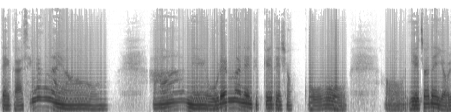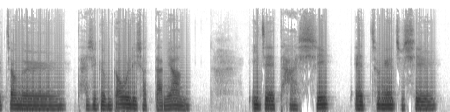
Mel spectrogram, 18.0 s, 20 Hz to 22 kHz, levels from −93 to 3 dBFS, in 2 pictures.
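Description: From start to end, one stage writes shorter blocks than the next reads, and zeros pad each remainder: a block size mismatch (padded). A buzz near 93.8 Hz runs under the speech, which plays at 0.625 times normal speed with timbre unchanged, fitting 512-sample reads.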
